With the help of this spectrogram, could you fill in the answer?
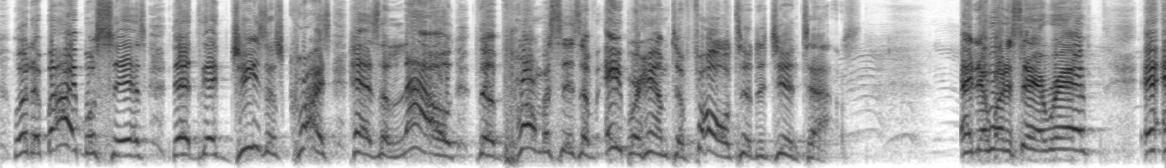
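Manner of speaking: full-force preacher appeal; fervent preaching. Real, not acted. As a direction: urge the brothers on. Sermon exhortation.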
